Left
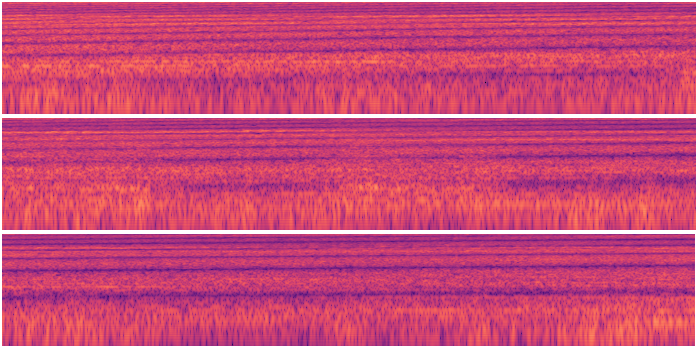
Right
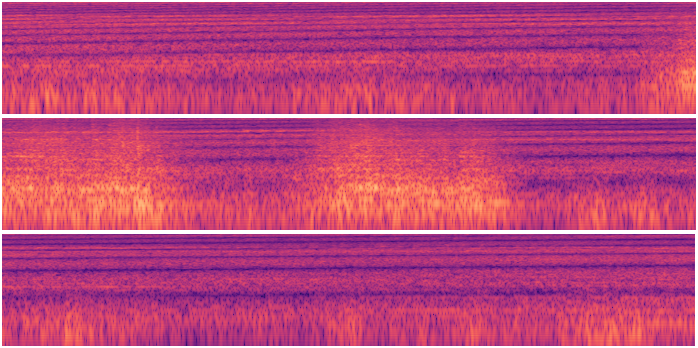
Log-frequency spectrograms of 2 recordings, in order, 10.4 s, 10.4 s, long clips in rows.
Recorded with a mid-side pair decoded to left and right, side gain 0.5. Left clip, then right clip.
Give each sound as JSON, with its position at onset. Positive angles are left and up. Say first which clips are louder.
{"t": 0.0, "sound": "a drone", "louder": "left 7 dB", "azimuth_deg": 45}
{"t": 3.2, "sound": "a sliding door", "louder": "right 2 dB", "azimuth_deg": -60}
